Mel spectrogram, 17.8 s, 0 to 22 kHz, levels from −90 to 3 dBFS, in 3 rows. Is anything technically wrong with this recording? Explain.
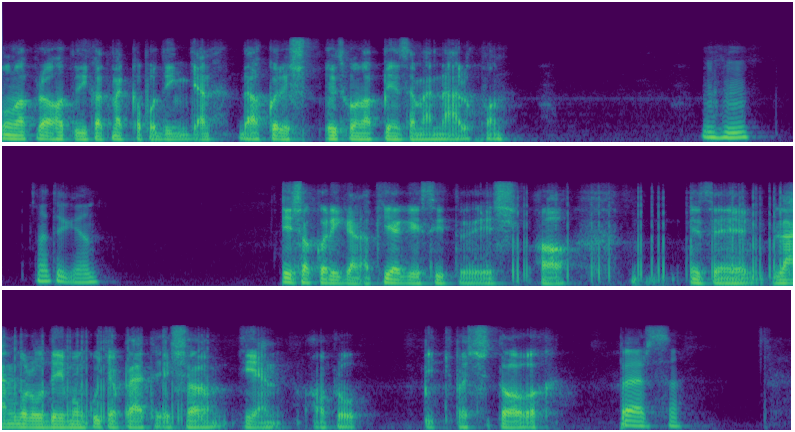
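Yes, there is a train of clicks from 9.77 to 13.42 s, just after "akkor igen a kiegészítő". Likely interference or a faulty connection injects repeated pulses, about 14.6 per second at uneven spacing, some fifty in all. They are heard as sharp ticking and popping, peaking about 15 dB above the speech.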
